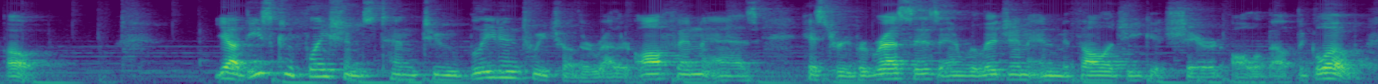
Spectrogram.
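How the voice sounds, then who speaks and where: A man narrating a video in a casual scripted style, chatty, with joking asides, and a voice that is going a little hoarse. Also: mid-range voice, animated, moderate pace, soft background music. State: losing his voice. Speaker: YouTube narrator.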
